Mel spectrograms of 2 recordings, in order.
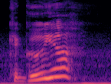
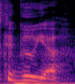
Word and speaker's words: Kaguya: oh i knew how to pronounce this down draw on the blank kaguya i think it's kaguya the tale of princess kaguya this is based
